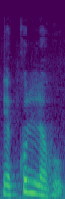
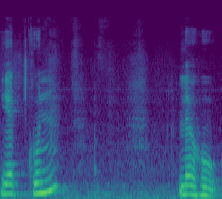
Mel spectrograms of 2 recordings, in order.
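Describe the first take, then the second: First: The n is dropped and merges into a doubled l. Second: The n is pronounced clearly before a single l. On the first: The speaker calls it right. "അതിനെ അവോയ്ഡ് ചെയ്യണം" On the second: The speaker calls it wrong. "നൂനെ ഒന്ന് വെളിവാക്കി നോക്കിയേ"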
